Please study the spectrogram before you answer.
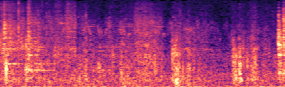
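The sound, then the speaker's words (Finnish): Faint footsteps of someone walking back to the starting point in a yard while checking tawny owl nest boxes, a steady, irregular run of soft crunching steps with a few louder footfalls. “Kävellään taas lähtöön.”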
